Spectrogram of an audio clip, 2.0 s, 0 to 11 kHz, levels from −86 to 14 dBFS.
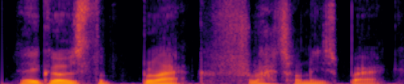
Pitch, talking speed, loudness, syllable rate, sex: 95 Hz, 240 wpm, -18 LUFS, 5.3 syllables/s, male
